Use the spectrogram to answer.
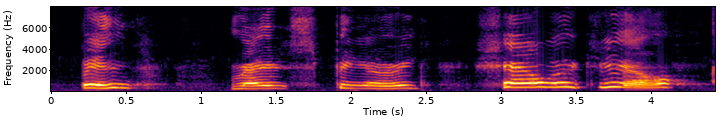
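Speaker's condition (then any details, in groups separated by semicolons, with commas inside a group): Cerebral palsy; speech affected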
